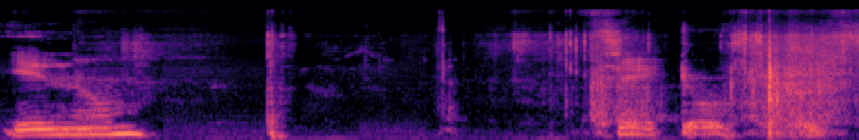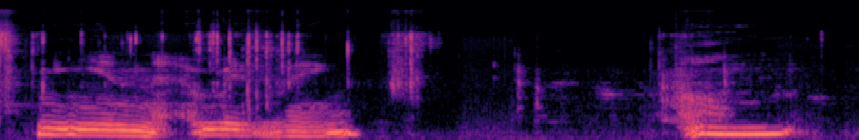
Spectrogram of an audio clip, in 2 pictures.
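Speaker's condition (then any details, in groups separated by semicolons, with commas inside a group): Muscular dystrophy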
